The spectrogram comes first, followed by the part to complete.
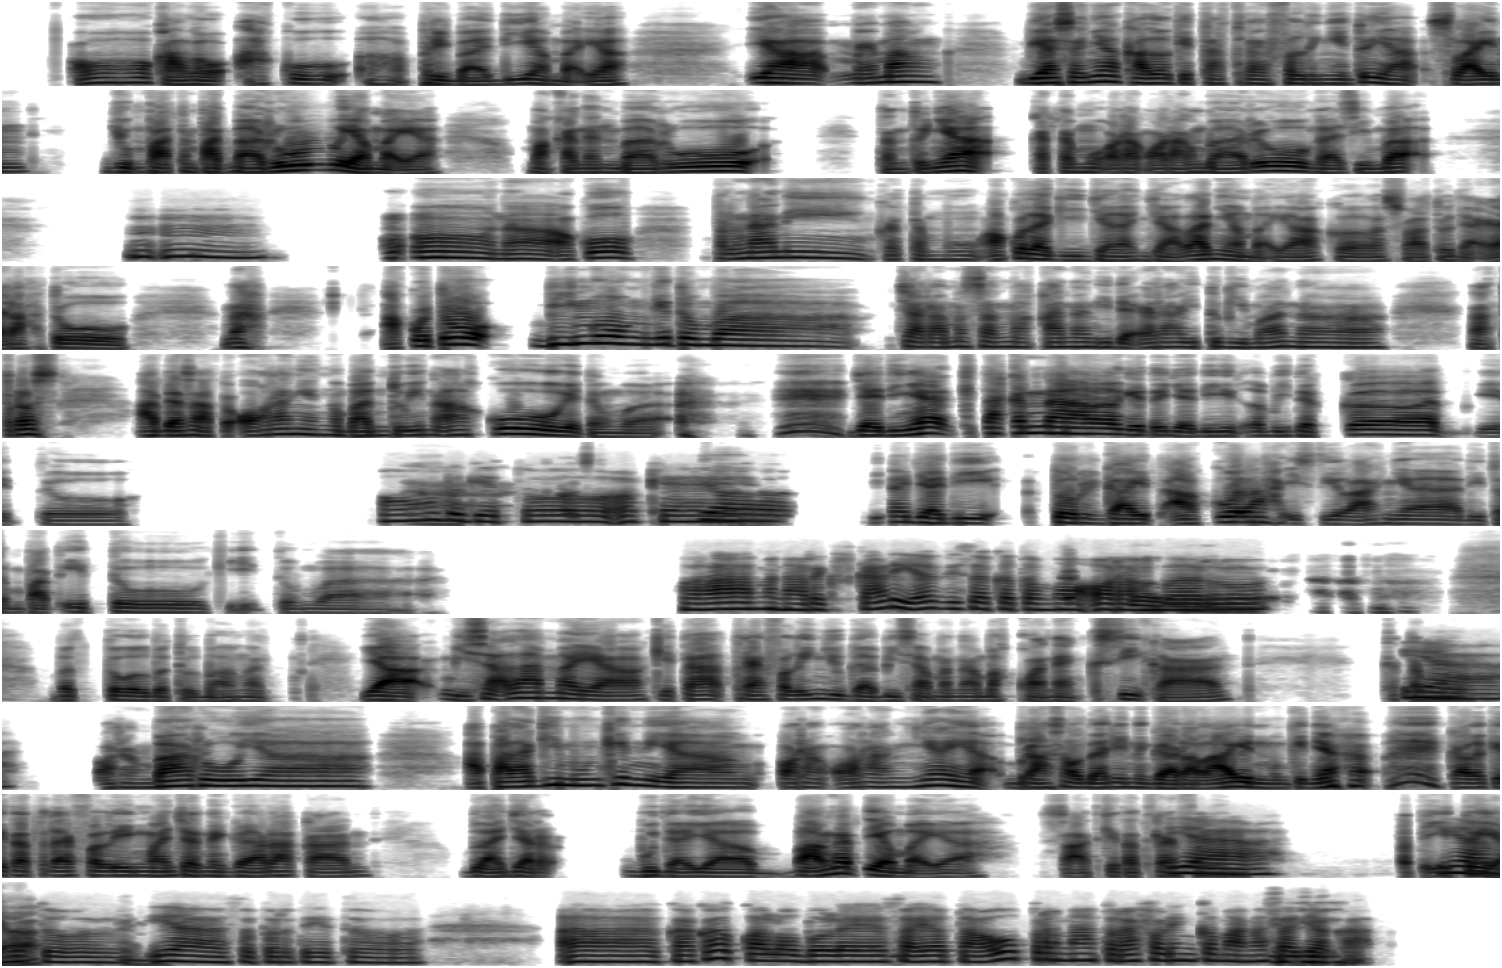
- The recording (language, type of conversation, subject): Indonesian, unstructured, Bagaimana bepergian bisa membuat kamu merasa lebih bahagia?
- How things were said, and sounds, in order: other background noise; in English: "travelling"; tapping; tsk; chuckle; in English: "tour guide"; chuckle; in English: "traveling"; laughing while speaking: "ya"; in English: "traveling"; in English: "traveling"; in English: "traveling"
